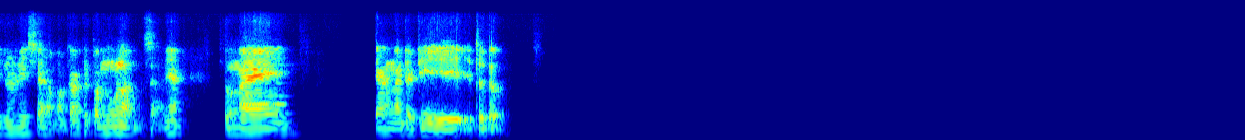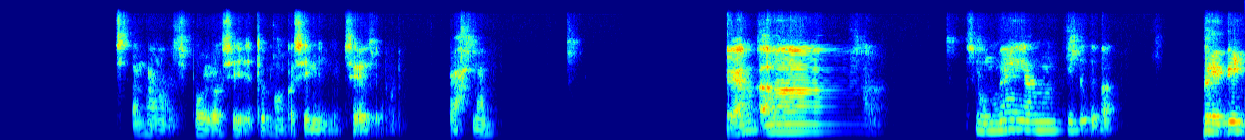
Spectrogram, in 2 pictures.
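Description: A man speaks calmly close to the microphone, in bursts with long pauses.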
